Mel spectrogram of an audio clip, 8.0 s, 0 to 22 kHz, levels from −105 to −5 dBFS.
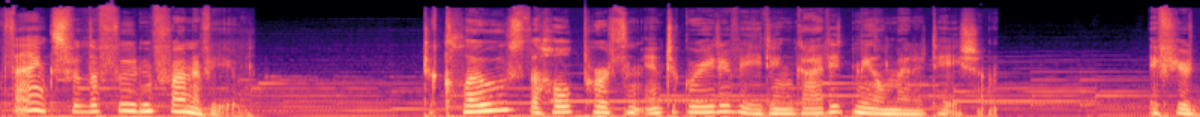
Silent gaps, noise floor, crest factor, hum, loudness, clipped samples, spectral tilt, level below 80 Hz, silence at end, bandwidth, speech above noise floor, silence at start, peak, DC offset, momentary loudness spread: none; -35 dBFS; 16 dB; none; -16 LUFS; under 0.1%; -5 dB/octave; -32 dBFS; 0 s; 17.5 kHz; 20 dB; 0 s; 0 dBFS; under 0.1%; 22 LU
